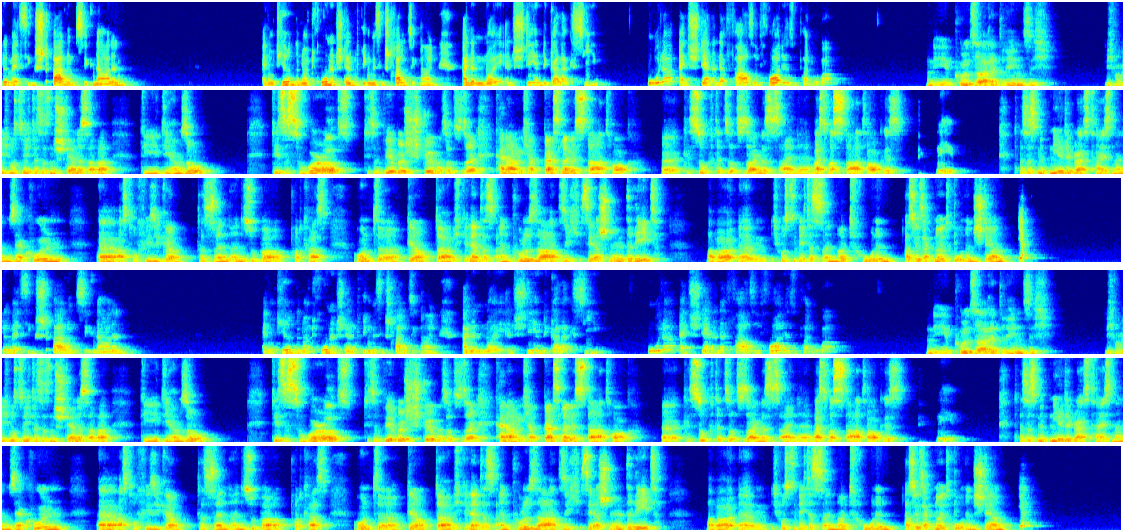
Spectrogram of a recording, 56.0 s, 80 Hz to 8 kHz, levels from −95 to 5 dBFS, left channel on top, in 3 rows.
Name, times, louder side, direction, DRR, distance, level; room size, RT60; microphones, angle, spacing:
voice 1, 0.0-2.1 4.3-9.9 10.8-13.8 34.3-34.6 54.3-54.5, left 5 dB, 85° left, 9 dB, 0.4 m, -28 dB
voice 2, 15.4-17.4 18.4-20.7 21.0-22.1 22.8-24.5 24.7-29.2 29.7-33.6 35.3-38.4 38.9-40.4 40.7-48.3 49.1-54.1, equal, 5° right, -6 dB, 1.0 m, -25 dB
2.9 x 2.1 x 3.6 m, 0.64 s
head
